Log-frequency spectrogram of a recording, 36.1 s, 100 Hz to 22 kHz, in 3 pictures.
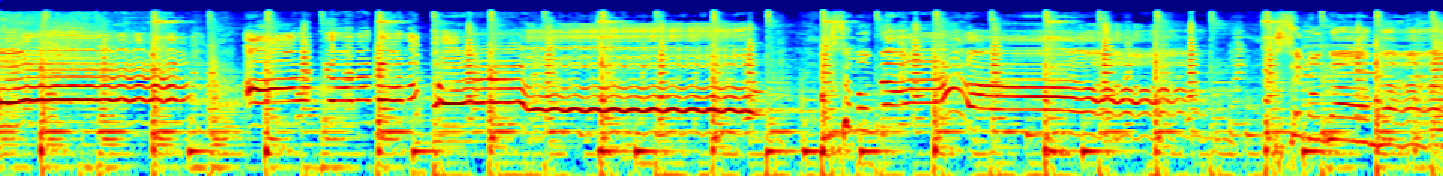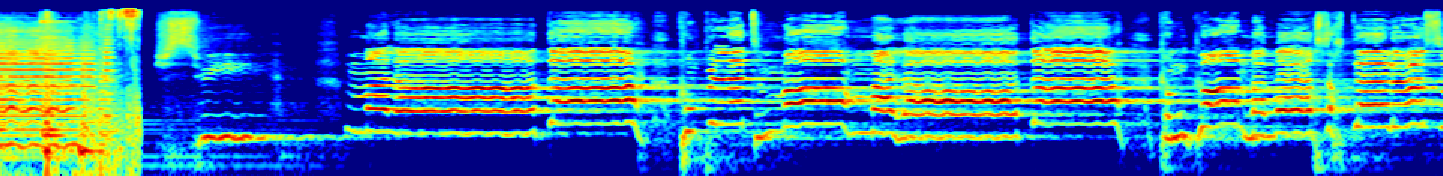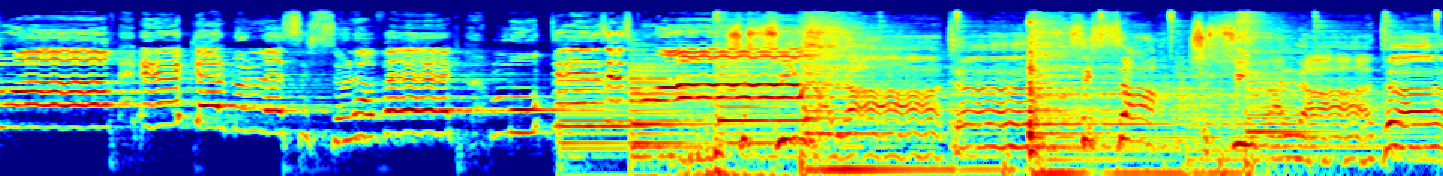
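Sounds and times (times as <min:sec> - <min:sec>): band with bass and drums: 0:00.0 - 0:13.2, 0:29.6 - 0:36.0
woman singing with vibrato: 0:00.0 - 0:35.9.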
